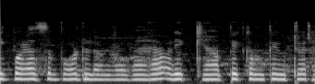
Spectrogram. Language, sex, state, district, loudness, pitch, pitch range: Hindi, female, Haryana, Charkhi Dadri, -17 LUFS, 235 Hz, 230-245 Hz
